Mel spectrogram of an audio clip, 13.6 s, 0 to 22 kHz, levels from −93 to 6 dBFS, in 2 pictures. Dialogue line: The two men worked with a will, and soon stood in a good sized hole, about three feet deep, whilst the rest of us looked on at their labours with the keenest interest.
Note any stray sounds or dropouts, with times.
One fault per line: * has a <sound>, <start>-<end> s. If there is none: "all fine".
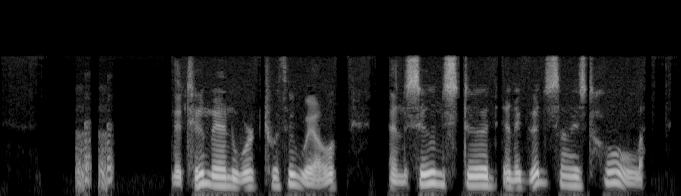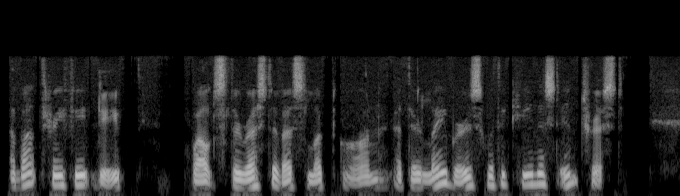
* has a laugh, 0.8-1.1 s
